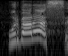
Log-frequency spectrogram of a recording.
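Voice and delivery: loud, high-pitched protest; indignant disciple piping up loudly; Peter. Acted. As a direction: cry out as if left out. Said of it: "Peter says".

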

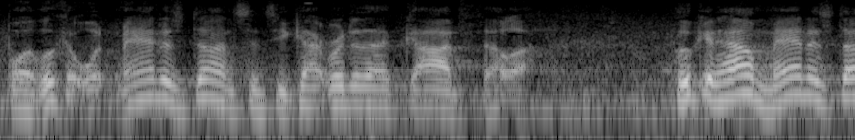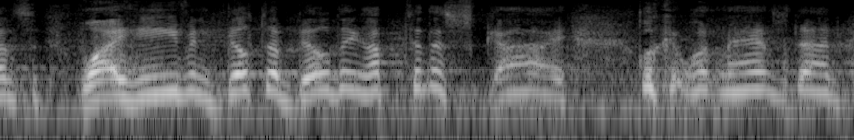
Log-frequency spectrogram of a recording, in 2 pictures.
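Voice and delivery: high, hammed-up bragging about man; mocking the boastful world, hammed-up pride; mock boasting. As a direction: brag like a proud showman. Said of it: "You know".

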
